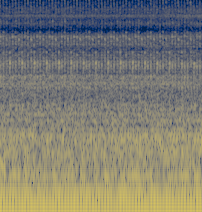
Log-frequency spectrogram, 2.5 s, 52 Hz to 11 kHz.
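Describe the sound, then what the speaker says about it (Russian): A 2008 Ford Focus 1.6 diesel engine idling loudly and close on first start before injector correction, running rough with a constant mechanical rumble and a faint uneven pulsing throughout. "Это первый запуск. Еще до адаптации, до коррекции форсунок. Хорошо. Мотор дергается."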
